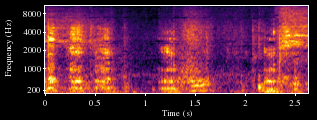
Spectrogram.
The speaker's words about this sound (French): Alors, on sort le cochon. Il faut faire attention, il ne faut pas lui faire peur.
